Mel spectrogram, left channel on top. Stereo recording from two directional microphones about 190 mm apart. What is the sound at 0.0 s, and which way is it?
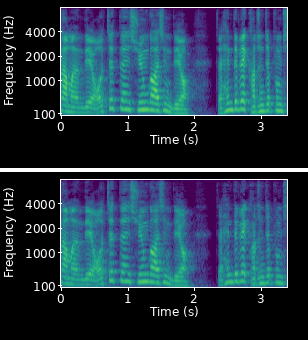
Speech, 20° left (ahead or behind).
